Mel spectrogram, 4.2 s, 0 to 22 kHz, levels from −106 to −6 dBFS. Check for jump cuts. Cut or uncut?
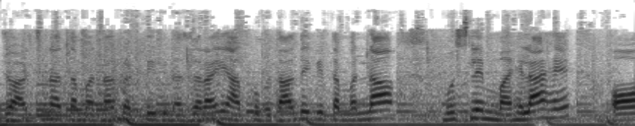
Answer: cut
